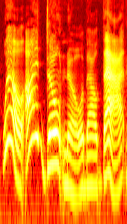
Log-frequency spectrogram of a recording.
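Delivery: slow, loud stand-up intonation; John Mulaney. Retold or imitated. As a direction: stretch out each word like a comedian mid-bit. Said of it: "the intonation. He's like".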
